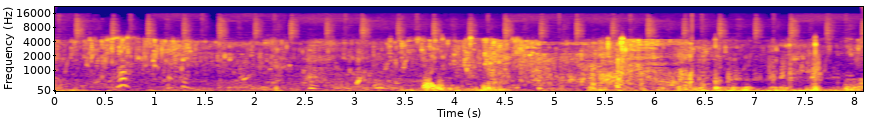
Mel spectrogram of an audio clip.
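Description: Choppy seawater sloshing and splashing around a camera held right at the water's surface by a swimmer, with louder splashes of swimming strokes about halfway through.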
